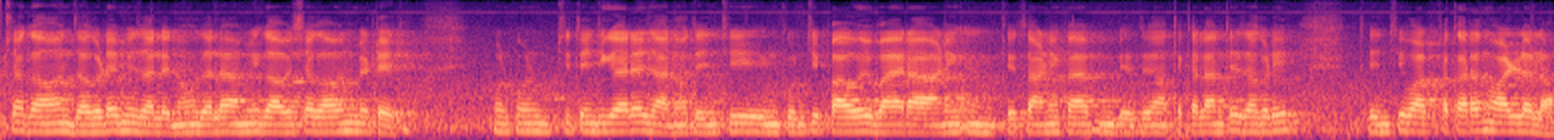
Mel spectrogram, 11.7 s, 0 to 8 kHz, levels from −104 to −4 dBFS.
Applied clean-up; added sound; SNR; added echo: none; none; none; none.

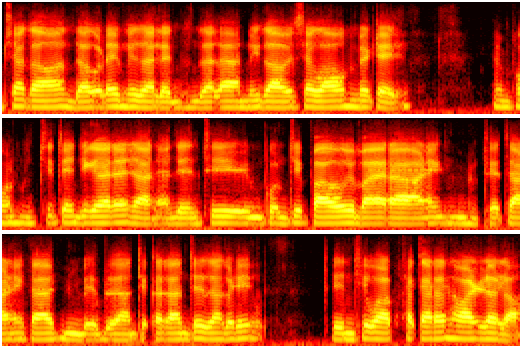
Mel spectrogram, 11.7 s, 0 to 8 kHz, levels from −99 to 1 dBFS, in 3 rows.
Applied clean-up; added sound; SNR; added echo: neural diffusion model UNIVERSE++.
